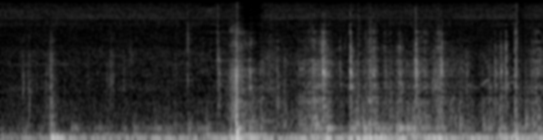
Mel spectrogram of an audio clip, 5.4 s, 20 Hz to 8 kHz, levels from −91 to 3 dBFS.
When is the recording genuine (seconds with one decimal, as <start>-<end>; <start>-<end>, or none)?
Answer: 0.0-2.0; 2.6-5.4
